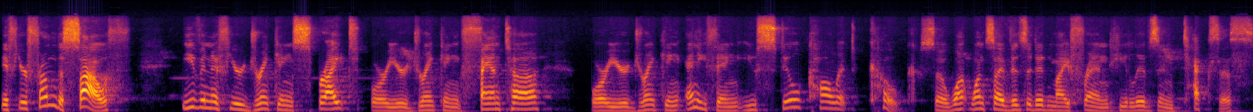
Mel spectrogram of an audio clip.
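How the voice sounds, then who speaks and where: A fairly slow delivery with a Western US accent. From US Pacific Northwest, Seattle. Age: 40s. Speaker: English language teaching officer, former English teacher. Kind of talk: online lecture. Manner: casual, conversational.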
